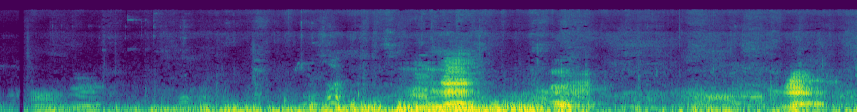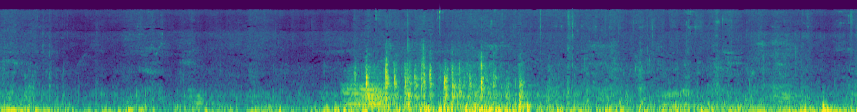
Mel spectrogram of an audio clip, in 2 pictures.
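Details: Nelore cattle, weaned heifers and cows being called and moved on a farm during weaning: deep, drawn-out lowing moos from several animals, overlapping in loud bursts around four to five seconds, at eight seconds and again from twelve to fourteen seconds, with steady background rumble.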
